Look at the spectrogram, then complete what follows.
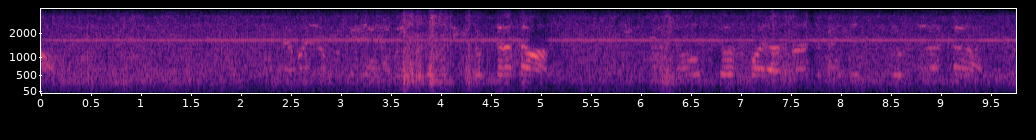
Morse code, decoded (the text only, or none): none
